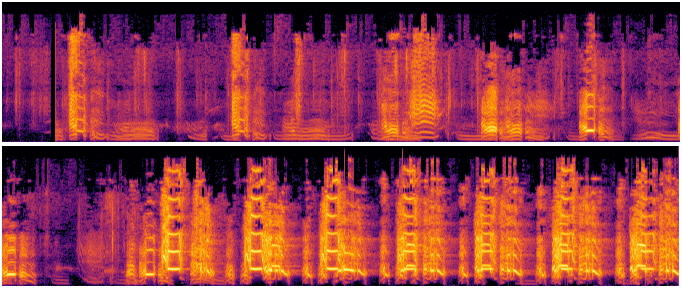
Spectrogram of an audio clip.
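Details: Grey francolin calling, played as a hunting lure: spaced, wavering, nasal notes at first, then from about six seconds a fast series of harsh, piercing screeches repeated roughly twice a second until the end.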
